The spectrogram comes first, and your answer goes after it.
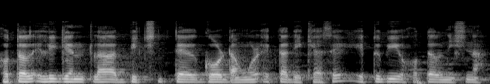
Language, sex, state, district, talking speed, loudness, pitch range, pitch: Nagamese, male, Nagaland, Dimapur, 170 wpm, -20 LUFS, 110-125 Hz, 120 Hz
